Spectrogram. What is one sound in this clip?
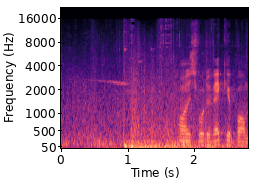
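An aircraft crashes with a loud explosion.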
